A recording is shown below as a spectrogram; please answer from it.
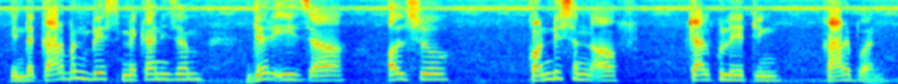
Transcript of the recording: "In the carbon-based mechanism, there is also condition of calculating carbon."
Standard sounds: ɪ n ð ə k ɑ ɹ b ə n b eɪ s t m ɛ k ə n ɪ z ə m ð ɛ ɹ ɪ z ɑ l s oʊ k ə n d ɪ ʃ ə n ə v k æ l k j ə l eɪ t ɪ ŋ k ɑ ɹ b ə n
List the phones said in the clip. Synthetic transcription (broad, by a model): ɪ n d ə k ɑ ɹ b ə n b eɪ s m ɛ k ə n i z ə m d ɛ ɹ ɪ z ɑ l s oʊ k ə n d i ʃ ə n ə p k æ l k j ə l eɪ t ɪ ŋ k ɑ ɹ b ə n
